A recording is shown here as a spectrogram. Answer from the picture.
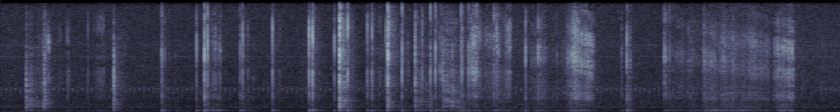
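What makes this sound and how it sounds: Long red stiletto nails tap and scratch across a large, flat, dark gray chalkboard. Sharp, bright clicks are interspersed with longer, hissy scrapes that carry mostly high frequencies and very little low end. Each sound dies away almost instantly, leaving faint background noise between strokes.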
